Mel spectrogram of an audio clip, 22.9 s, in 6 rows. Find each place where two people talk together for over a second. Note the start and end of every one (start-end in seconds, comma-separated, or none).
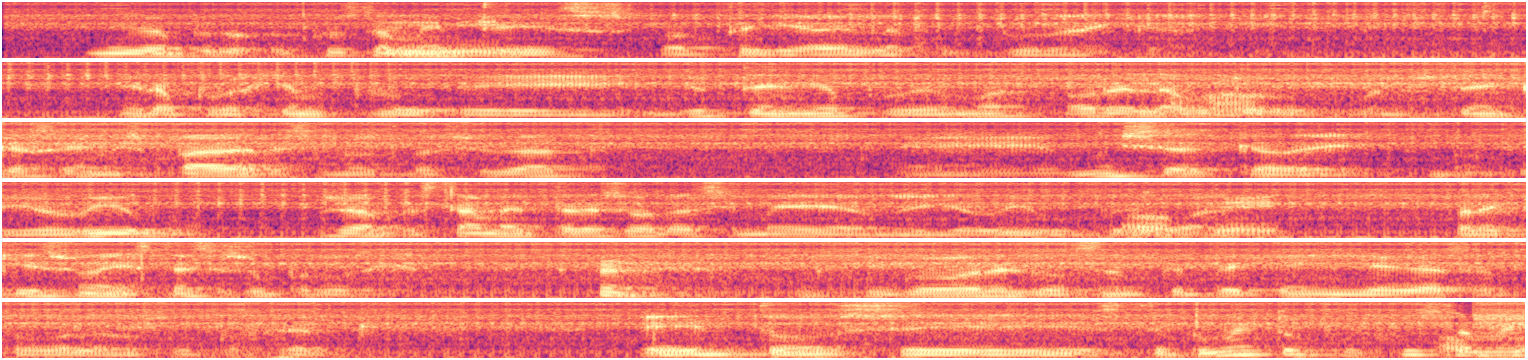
none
